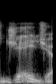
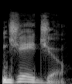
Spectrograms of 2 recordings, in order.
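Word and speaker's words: Dziadzio: It's spelled D-Z-I-A-D-Z-I-O, and the pronunciation is J-Jo. I think it would be J-Jo.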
